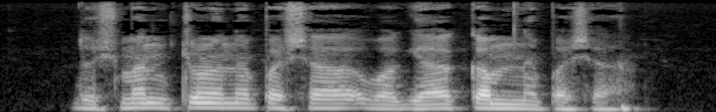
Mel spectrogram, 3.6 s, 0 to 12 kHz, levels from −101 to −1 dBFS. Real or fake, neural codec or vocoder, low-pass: fake; vocoder, 44.1 kHz, 128 mel bands every 256 samples, BigVGAN v2; 10.8 kHz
